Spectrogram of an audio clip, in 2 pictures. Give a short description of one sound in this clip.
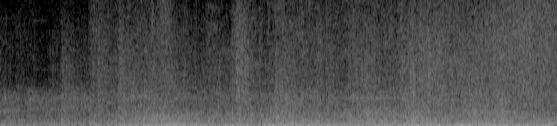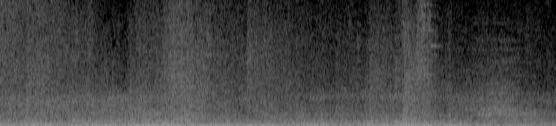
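Magic blasts and clashing sounds ring out in a fight.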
